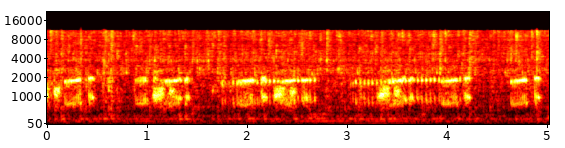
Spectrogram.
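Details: Many frogs croaking in rice fields, brief rattling calls repeated in quick bursts roughly every second over a noisy background.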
